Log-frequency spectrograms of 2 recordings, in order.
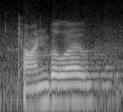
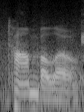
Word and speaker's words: tombolo: Ton below? – No. Listen to the first syllable. Tom below.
